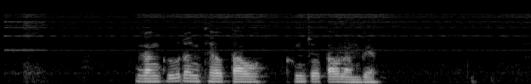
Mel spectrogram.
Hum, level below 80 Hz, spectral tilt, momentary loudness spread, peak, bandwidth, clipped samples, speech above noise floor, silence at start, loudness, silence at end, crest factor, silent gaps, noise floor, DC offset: none; -64 dBFS; -7 dB/octave; 19 LU; -8 dBFS; 11.5 kHz; under 0.1%; 32 dB; 0.05 s; -27 LUFS; 1.5 s; 20 dB; none; -58 dBFS; under 0.1%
